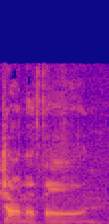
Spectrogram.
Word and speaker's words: Johnathon: way Jo HN athon because I wanted to be pronounced Jonathan people can spell it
